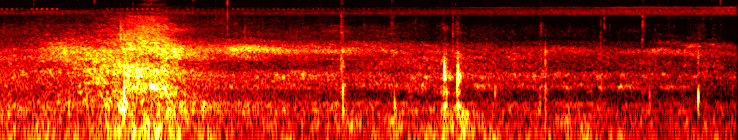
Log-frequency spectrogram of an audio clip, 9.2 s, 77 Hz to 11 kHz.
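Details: Up-close cricket chorus in Hastings-on-Hudson, New York, August 13, 2024, a constant thin high buzz steady from start to finish; a car whooshes by early, then scattered light knocks and ticks follow.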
